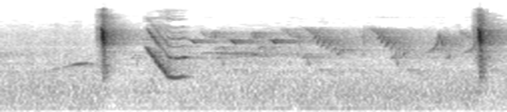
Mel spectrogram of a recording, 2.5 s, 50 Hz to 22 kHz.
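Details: Brown thrasher at Maple Groves Cemetery on July 8, 2023, making an unfamiliar sound: a sharp click, a buzzy down-slurred note falling steeply, then faint high trills and another sharp click.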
